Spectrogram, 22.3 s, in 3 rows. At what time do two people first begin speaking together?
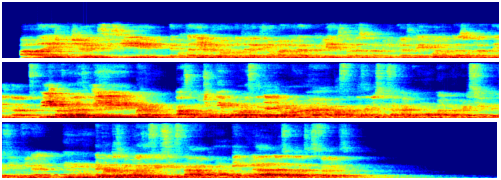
8.0 s

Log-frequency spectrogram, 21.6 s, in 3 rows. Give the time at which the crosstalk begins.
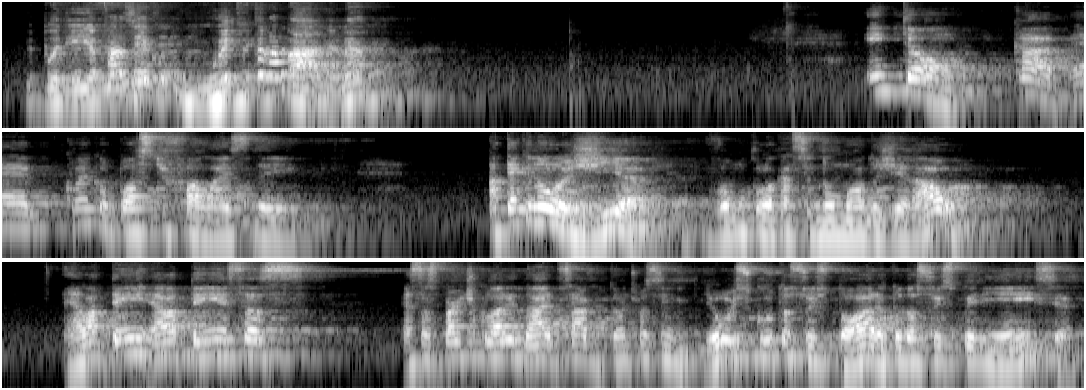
none

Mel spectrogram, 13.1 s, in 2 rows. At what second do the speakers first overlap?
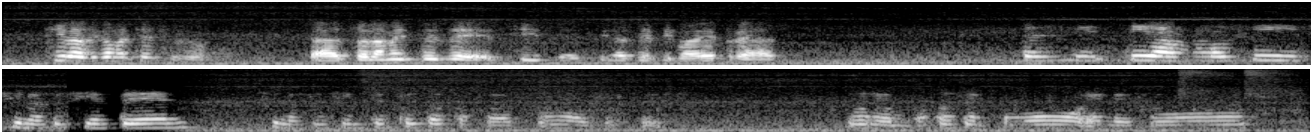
none

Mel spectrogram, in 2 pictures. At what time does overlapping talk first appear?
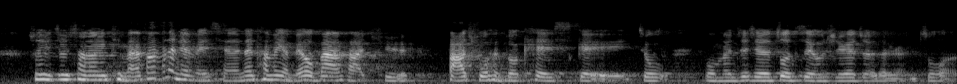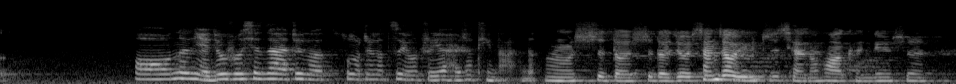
none

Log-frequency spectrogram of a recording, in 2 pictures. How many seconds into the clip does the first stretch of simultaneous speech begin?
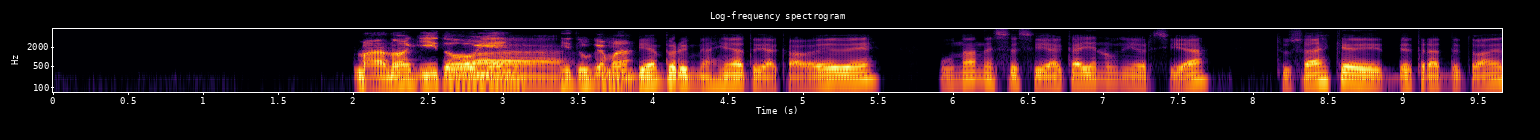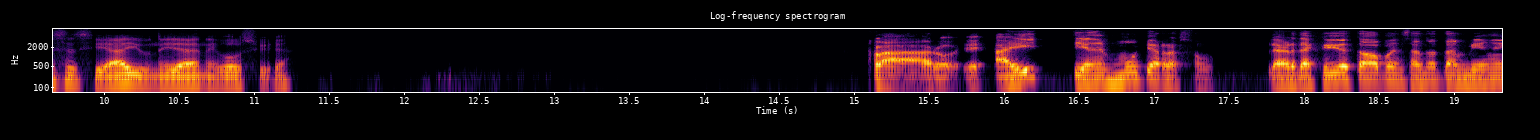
2.6 s

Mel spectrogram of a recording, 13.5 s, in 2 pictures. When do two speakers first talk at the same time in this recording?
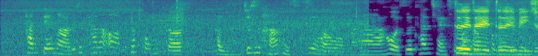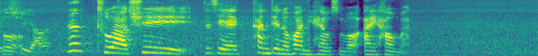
5.7 s

